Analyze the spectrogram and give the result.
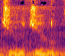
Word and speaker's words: JJUU: Después continuará la psicología psicodelia bailable con algo nuevo de Juju, que se escribe JJUU, JJUU, todas en mayúsculas.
